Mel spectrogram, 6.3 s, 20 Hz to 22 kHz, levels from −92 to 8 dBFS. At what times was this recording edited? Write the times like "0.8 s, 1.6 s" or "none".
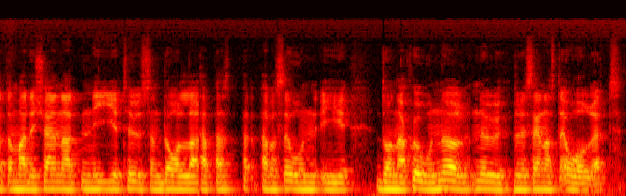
2.0 s, 5.1 s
